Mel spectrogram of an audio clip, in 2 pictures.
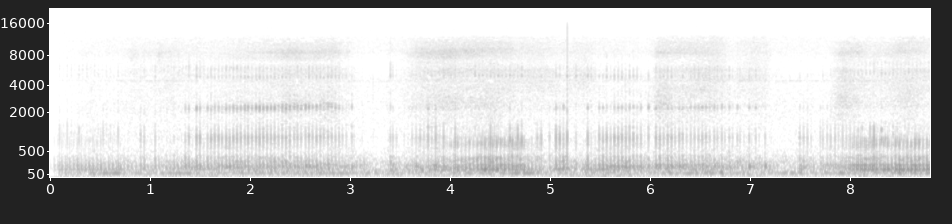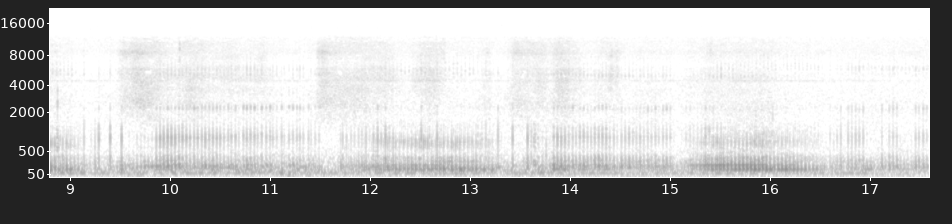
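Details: Domestic cat purring steadily during play, a low rumbling drone that swells and fades in breathing cycles roughly every two seconds, with faint clicks and rustling indoors.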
